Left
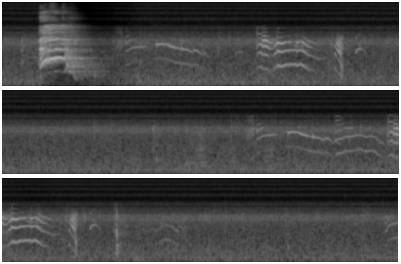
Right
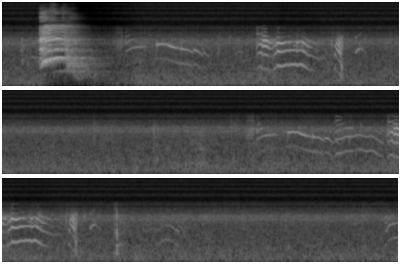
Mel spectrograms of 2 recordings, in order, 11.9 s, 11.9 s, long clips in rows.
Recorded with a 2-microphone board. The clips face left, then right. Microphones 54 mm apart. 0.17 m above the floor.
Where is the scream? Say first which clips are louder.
Left 3 dB; 20° left (ahead or behind), 1.2 m.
